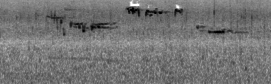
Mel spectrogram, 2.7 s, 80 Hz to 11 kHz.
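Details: European robin singing by a stream in Cornwall, Great Britain, in May 2015: high thin whistled notes and short trills, fairly quiet against a steady rushing-water background.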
